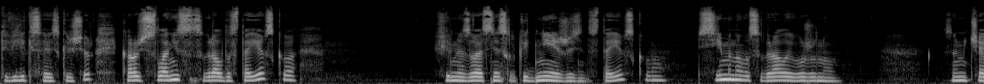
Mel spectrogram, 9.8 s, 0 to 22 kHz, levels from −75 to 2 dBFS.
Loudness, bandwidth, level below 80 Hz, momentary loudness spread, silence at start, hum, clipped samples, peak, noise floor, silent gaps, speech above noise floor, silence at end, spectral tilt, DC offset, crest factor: -24 LUFS; 16.5 kHz; -60 dBFS; 12 LU; 0 s; none; under 0.1%; -8 dBFS; -61 dBFS; none; 36 dB; 0 s; -4 dB/octave; under 0.1%; 18 dB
